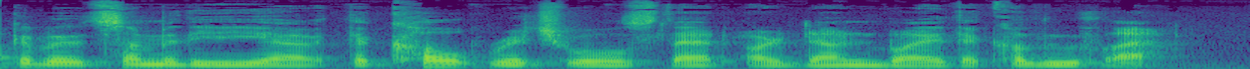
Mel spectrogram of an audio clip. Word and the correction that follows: Cthulhu: I think I've mispronounced that. How do you pronounce that? – I'm pronouncing it Cthulhu. – Cthulhu.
